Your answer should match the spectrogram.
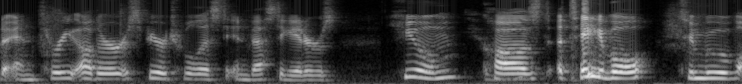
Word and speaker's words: Hume: It's spelled, it looks like home, but it's actually Hume.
